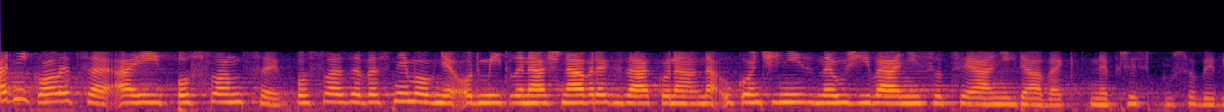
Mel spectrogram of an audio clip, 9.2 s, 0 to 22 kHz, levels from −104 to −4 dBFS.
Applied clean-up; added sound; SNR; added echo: none; none; none; none.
